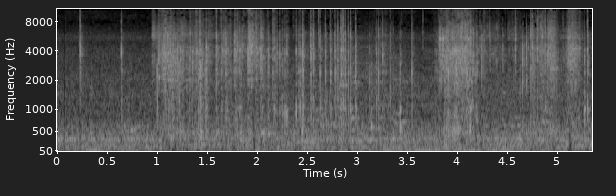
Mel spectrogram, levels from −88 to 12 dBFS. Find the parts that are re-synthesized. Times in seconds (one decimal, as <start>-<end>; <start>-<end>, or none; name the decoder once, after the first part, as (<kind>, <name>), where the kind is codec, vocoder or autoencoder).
1.3-2.4 (vocoder, Vocos); 3.7-4.5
